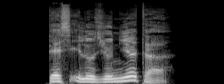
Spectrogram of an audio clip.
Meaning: inflection of desillusioniert: 1. strong/mixed nominative masculine singular 2. strong genitive/dative feminine singular 3. strong genitive plural
- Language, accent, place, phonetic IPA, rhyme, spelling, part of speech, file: German, Germany, Berlin, [dɛsʔɪluzi̯oˈniːɐ̯tɐ], -iːɐ̯tɐ, desillusionierter, adjective, De-desillusionierter.ogg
